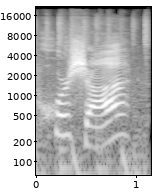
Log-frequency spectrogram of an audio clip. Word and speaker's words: Porsche: And it is pronounced Porsche.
